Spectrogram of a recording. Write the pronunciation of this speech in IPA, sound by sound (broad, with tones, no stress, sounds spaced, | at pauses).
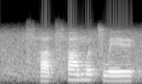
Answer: t͡sʰ ä˧˥ t͡sʰ ä˥ m ɤ˥ t͡s w e˥ ɪ̯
